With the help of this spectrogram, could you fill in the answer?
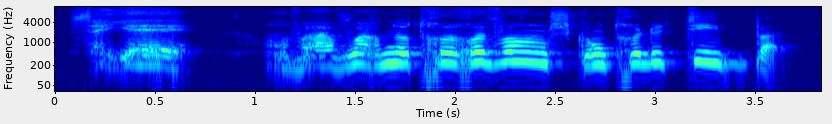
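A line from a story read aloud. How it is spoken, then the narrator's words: Whispered. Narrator (French): souffla le russe à ses compagnons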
